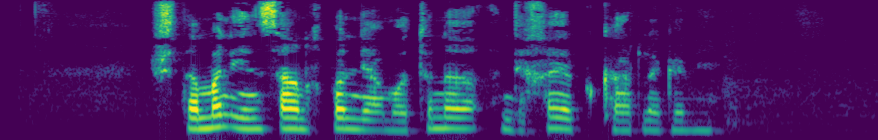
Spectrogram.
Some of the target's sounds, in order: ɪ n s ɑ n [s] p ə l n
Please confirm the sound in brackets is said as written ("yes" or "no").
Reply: no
